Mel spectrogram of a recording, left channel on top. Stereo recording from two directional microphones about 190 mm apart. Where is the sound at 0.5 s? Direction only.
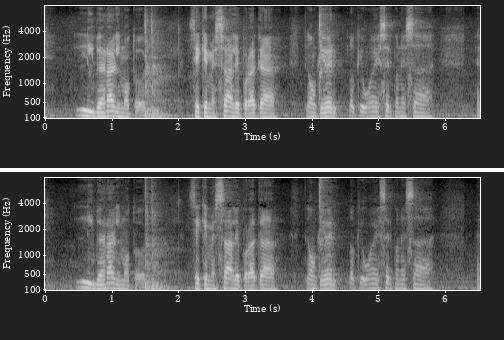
15° left (ahead or behind).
